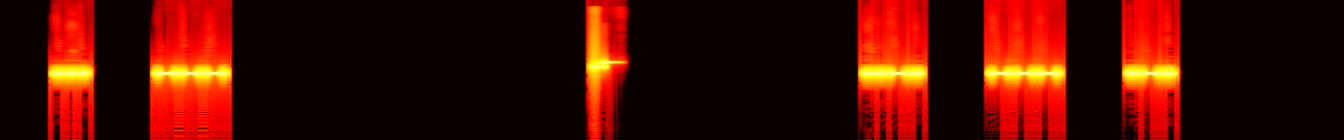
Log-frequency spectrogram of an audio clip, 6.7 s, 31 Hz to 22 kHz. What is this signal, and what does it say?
Morse code, heard as a keyed tone, about 40 wpm, spaced as for 19 wpm, 690 Hz. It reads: SO FOR
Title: 4x Character Spacing - Top 100 Words - 40wpm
